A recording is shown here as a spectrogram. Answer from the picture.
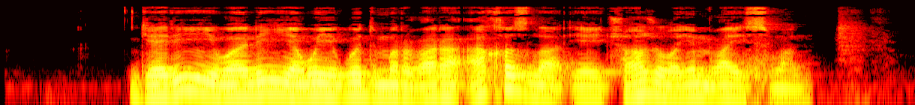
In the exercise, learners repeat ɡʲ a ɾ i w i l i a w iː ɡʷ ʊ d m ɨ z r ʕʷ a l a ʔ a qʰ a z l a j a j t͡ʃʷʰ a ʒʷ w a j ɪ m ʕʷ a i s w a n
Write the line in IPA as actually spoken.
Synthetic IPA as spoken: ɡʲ a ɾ i w a l i a w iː ɡʷ ʊ d m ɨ r ʕʷ a ɾ a ʔ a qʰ ə z l a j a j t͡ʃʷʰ a ʒʷ w a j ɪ m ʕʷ a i s w a n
